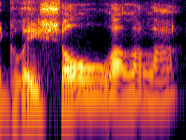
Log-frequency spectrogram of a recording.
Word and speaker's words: glacial: Porque ele no final, você não fecha, você deixa aberto. Mas em inglês americano, não. É glacial, e final, final, glacial.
